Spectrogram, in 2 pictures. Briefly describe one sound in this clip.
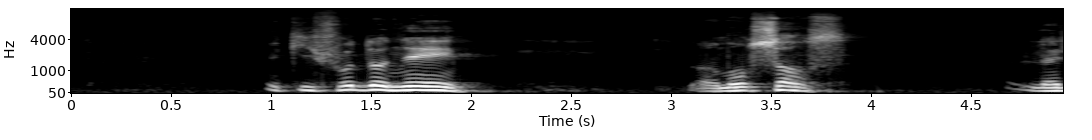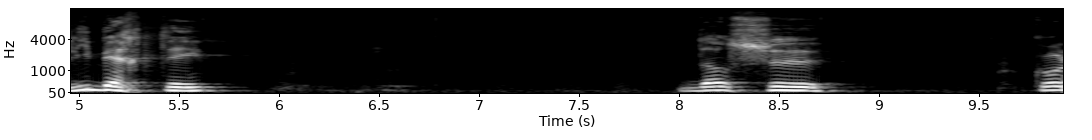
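A man speaks into a microphone in short, halting phrases with pauses.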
